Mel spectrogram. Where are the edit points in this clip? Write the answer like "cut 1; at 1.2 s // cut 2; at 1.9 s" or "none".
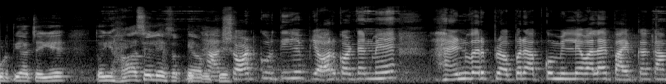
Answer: cut 1; at 2.0 s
